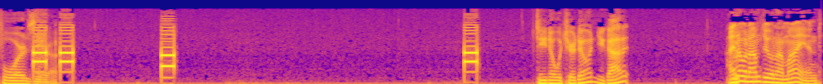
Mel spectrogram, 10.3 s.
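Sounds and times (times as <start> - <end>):
speech: 0.0 - 1.0, 6.8 - 8.0, 9.1 - 10.2
faint steady low hum: 0.0 - 10.2
telephone keypad tones: 0.4 - 1.0, 2.0 - 2.3, 5.8 - 6.0.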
